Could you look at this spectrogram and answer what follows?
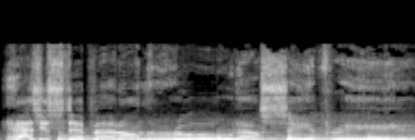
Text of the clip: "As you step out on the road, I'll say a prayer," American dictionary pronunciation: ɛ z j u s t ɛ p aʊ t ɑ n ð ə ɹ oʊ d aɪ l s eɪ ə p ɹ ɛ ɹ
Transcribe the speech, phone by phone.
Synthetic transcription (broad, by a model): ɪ z j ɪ s t ɛ p aʊ t n ð ə ɹ oʊ d aɪ l s eɪ ə p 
